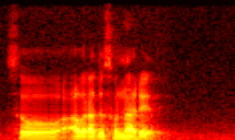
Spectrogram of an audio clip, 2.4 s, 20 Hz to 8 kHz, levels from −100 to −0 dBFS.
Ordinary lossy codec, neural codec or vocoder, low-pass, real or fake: none; none; none; real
